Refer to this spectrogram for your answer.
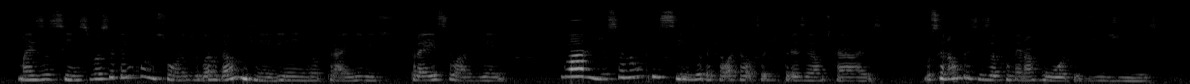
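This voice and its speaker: A woman speaks at a medium pitch with very wide pitch swings and big swings in loudness. Music plays in the background, and room echo is audible. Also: moderate pace. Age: 30s. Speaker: travel influencer. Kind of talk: casual chat.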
